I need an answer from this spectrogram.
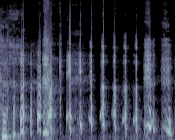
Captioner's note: laugh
